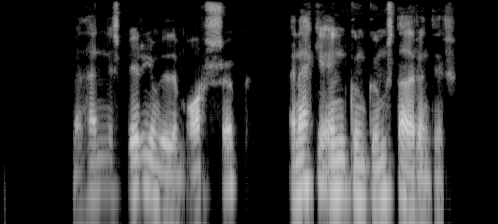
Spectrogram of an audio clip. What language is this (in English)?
Icelandic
